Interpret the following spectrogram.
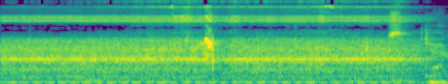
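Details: Continuous hiss of an ear suction probe removing wax and dry skin from the ear canal of a male patient with itchy otitis externa, with a brief sharp catch as material is drawn in.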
